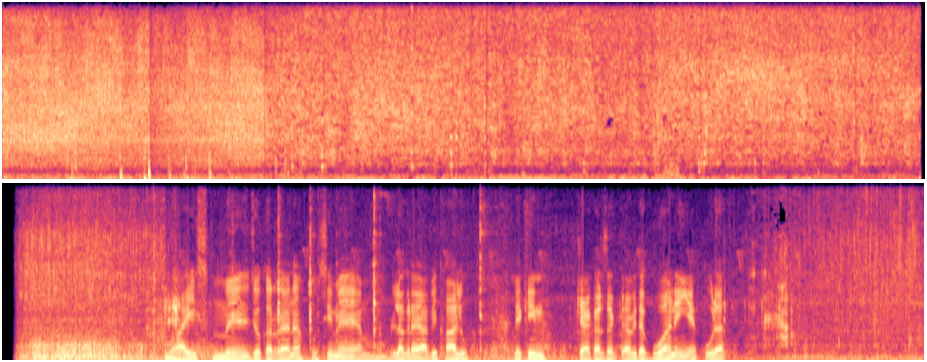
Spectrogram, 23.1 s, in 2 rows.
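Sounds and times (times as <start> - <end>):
chicken sizzling in a pan: 0.0 - 11.5
low rumble: 11.7 - 20.3.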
